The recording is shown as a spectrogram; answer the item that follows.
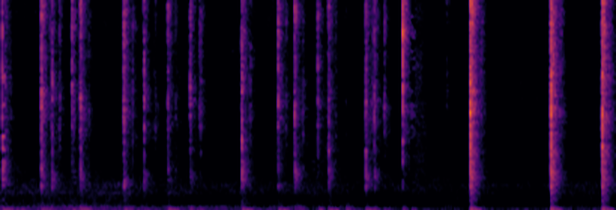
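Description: Typing on a computer keyboard: a quick, uneven run of key clicks as a file path is entered, with two louder key strikes near the end.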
